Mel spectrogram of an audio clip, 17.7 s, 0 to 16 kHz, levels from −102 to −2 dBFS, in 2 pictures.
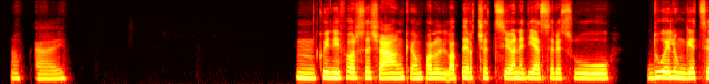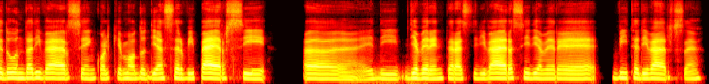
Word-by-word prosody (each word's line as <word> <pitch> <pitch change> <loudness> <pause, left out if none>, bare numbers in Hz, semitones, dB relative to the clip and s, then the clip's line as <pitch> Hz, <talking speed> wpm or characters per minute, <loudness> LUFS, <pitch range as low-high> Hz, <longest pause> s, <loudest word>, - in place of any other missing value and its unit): Okay. 170 -1 -10 2.9
Mh. 190 -2 0
Quindi 200 -2 +3
forse 205 -1 0
c'è 205 -1 -2
anche 190 +2 +4
un 185 - 0
po' 190 -1 0
l 185 -1 -1
la 180 +1 +1
percezione 200 -1 0
di 195 0 +1
essere 190 +1 0
su 185 -1 -2 0.4
2 210 +3 +4
lunghezze 200 0 +1
d'onda 195 0 0
diverse, 190 -1 +1
in 175 -1 -5
qualche 180 +1 -6
modo, 180 0 -3
di 180 0 -4
esservi 180 -1 -1
persi, 180 -3 +3 0.5
ehm, 165 - -1
e - - -5
di 165 -2 -6
di 185 - -3
avere 185 -1 +2
interessi 175 0 -2
diversi, 190 +2 +3
di 185 - -2
avere 175 -1 -1
vite 195 0 -4
diverse. 180 0 -1
185 Hz, 120 wpm, -20 LUFS, 175-195 Hz, 2.9 s, anche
